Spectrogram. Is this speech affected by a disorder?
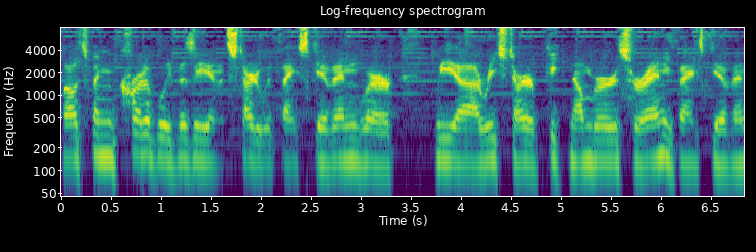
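No.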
